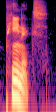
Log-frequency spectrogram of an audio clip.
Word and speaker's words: Penix: My bad, I said his name wrong. Penix.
